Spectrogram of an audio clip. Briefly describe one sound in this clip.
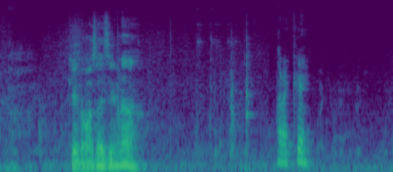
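A man answers briefly in a low voice.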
